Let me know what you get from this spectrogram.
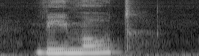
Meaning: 1. to cut (graphical user interface) 2. to exclude or exempt
- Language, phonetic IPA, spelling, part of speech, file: Czech, [ˈvɪjmou̯t], vyjmout, verb, Cs-vyjmout.ogg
